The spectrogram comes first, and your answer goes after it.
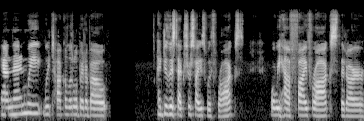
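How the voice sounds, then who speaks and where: A woman with an unremarkable speaking voice talks fairly slowly at a fairly high pitch with fairly even intonation, in a very clean recording with a silent background. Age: 50s. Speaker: therapist. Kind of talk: interview conversation. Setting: studio.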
